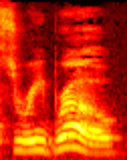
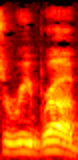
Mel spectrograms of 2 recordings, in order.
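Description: First: "Cerebro" ending in an OH sound. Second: "Cerebra" ending in an AH sound. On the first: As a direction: say "Cerebro" with a final "bro". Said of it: "'cause it's not Cerebro". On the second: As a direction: say "Cerebra" with a final "bruh". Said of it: "it's Cerebra, because". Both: Shown as a demonstration.

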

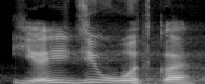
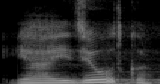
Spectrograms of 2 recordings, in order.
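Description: First: Loud, very slow anguished exclamation; drawn-out, despairing outburst; bitter self-reproach. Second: Soft, slow, stunned question; hushed disbelief; dazed echo. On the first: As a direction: cry it out, condemning yourself. Girl bitterly accepts the insult. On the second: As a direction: echo the insult faintly, slowly. Dazed girl echoes the insult. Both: A narrator's reading.

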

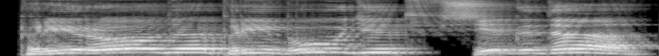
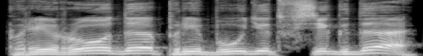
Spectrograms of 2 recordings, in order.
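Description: First: Природа пребудет всегда, slow, high, ringing and imperious; ringing, commanding. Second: Said in the usual way. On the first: Acted. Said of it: "сказала звонко и властно".

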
